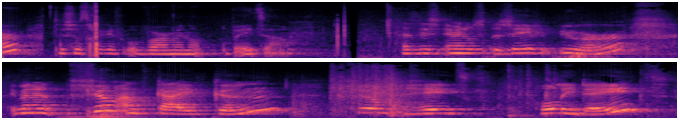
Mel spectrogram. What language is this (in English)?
Dutch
